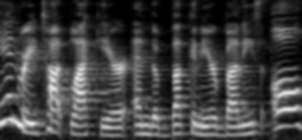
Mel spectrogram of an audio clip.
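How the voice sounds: What comes through is a natural reading voice.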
